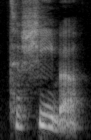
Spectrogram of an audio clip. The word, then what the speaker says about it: Toshiba: In British English this is Toshiba. Toshiba.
